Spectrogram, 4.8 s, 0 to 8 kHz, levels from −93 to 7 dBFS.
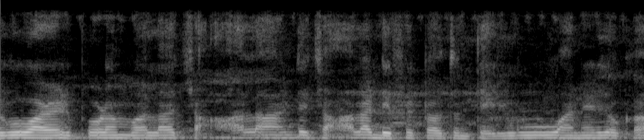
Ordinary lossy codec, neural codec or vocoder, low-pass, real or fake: none; vocoder, 44.1 kHz, 128 mel bands, Pupu-Vocoder; 7.2 kHz; fake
